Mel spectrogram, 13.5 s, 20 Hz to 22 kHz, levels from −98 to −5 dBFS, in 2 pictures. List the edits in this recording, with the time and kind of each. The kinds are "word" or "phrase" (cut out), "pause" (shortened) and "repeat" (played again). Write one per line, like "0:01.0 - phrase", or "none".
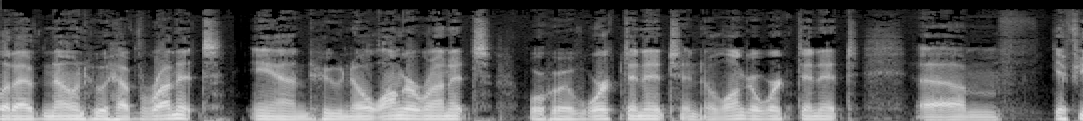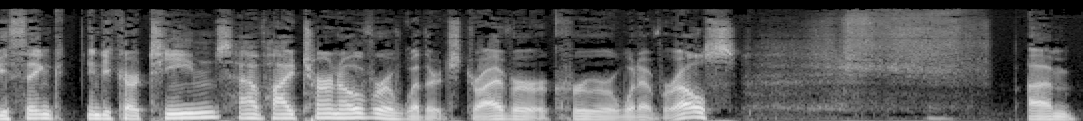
0:01.5 - pause
0:07.2 - pause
